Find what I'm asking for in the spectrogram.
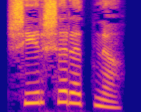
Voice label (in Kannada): "ಶೀರ್ಷರತ್ನ", Kannada; śirṣa ratna; noun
